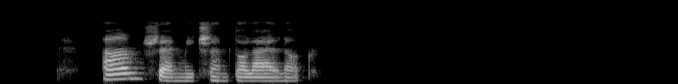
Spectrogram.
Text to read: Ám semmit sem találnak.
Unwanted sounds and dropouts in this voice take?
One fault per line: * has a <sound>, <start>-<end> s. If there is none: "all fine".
all fine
